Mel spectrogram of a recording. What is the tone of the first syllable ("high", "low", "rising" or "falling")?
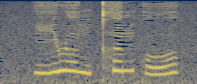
rising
